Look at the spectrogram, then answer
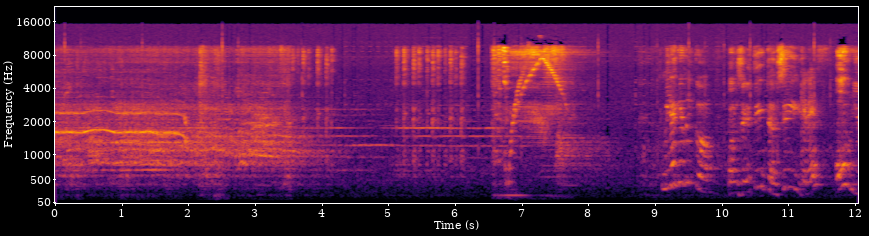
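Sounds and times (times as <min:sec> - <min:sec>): gliding whistling tone: 0:04.9 - 0:08.2.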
